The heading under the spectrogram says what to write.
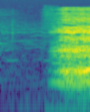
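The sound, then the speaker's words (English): A man's voice imitates a bear roar: a single rough, growling roar that swells in from quiet and grows loud, holding a strained, gravelly tone to the end. “He's over there roaring up a storm.”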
